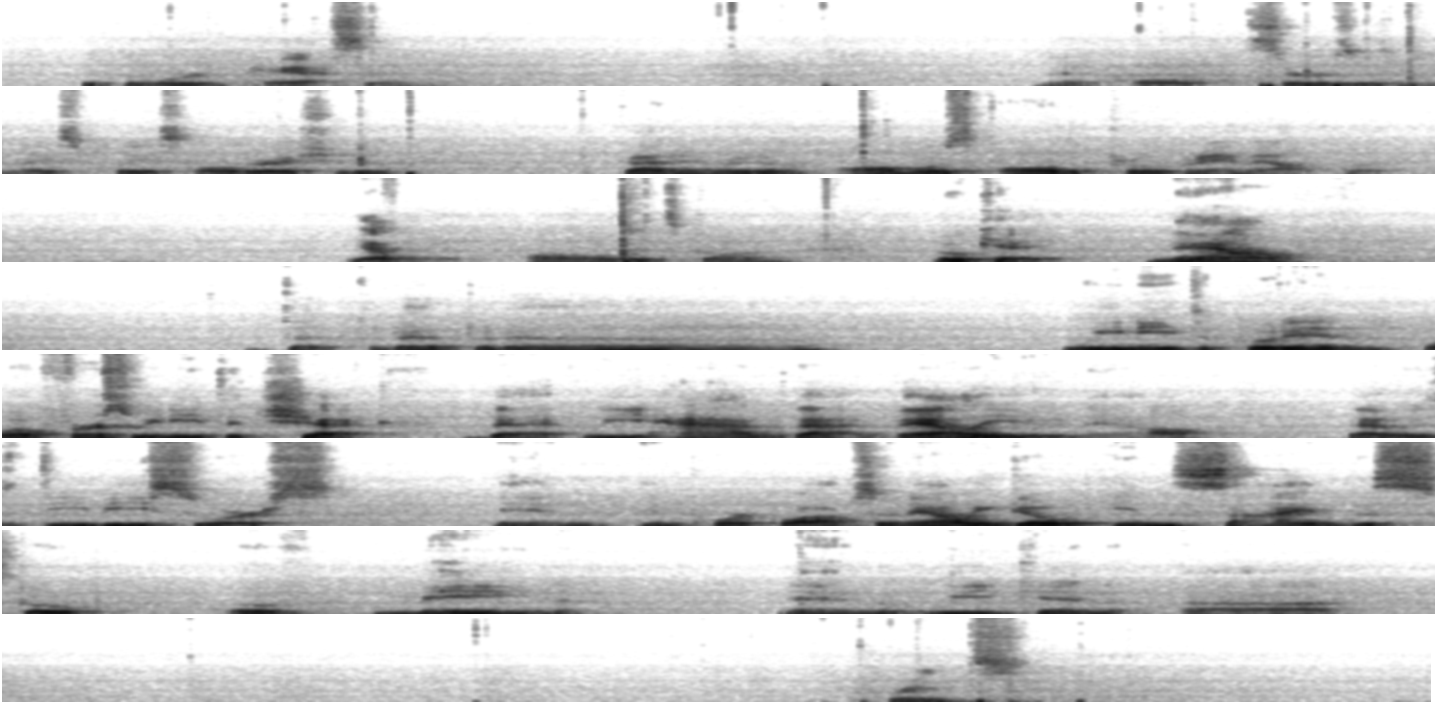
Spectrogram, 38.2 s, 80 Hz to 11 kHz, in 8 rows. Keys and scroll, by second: 0.0-1.4 typing, 2.4 Escape, 2.7 n, 4.1-6.0 typing, 5.7 shift+Return, 6.5 shift+Up, 7.6 Return, 11.7 Return, 18.6 Up, 22.7 Down, 25.0 Up, 26.3 Down, 29.2 Down, 31.3 o, 34.1 Return, 34.5 Up, 34.9 Tab, 35.9-38.2 typing.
